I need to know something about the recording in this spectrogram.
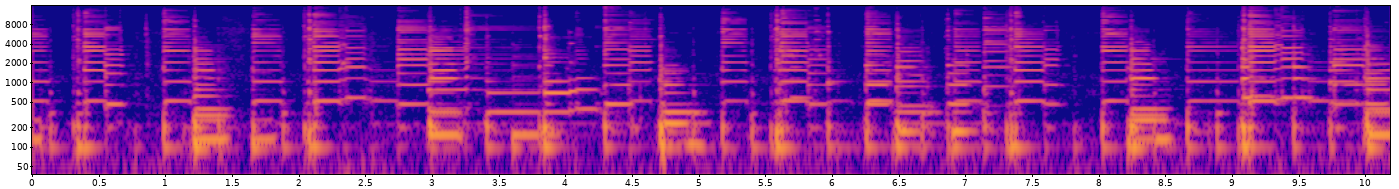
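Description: Background music led by acoustic guitar, plucked and strummed notes in a steady rhythm.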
